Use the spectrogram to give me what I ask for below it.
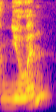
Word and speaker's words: Nguyen: It's actually pronounced Nguyen. Nguyen. Nguyen, yeah. So it's think I Dee was the Nguyen. So the closest. G is sort of silent. So Jake was the most wrong because he said win.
